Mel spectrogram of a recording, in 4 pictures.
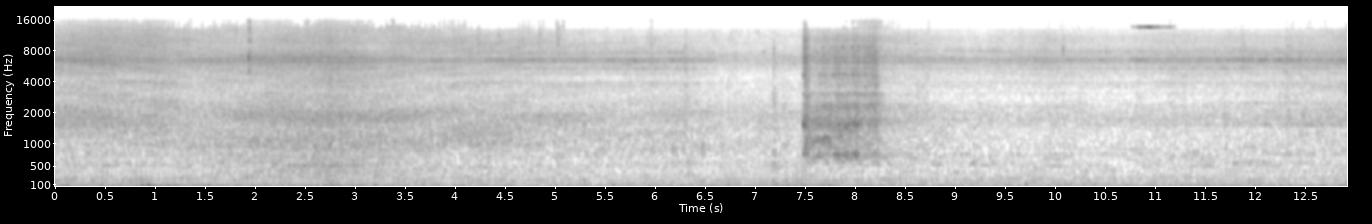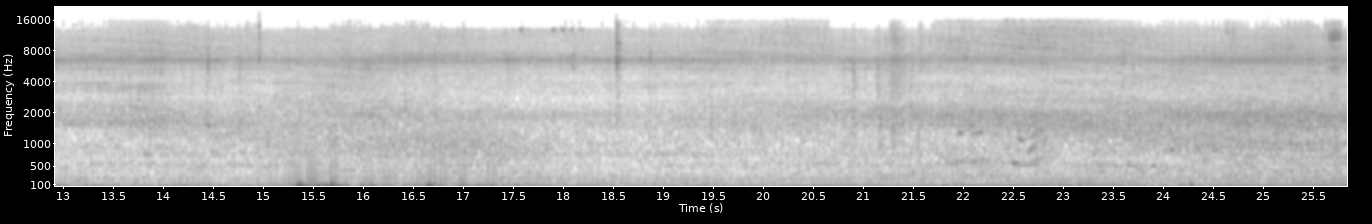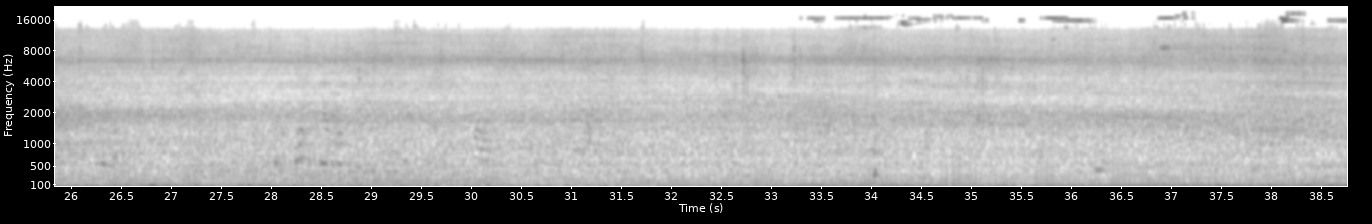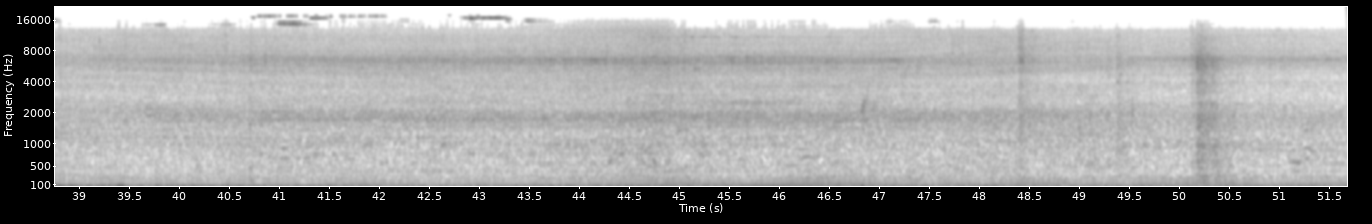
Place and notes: Gravação feita as 11h, com um Tascam iM2 e iphone. Recorded using a Tascam Im2 and iphone.
Campinas - SP, Brazil, 17 June 2015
